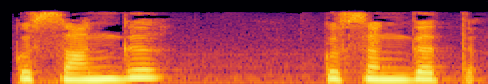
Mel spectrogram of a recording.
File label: "kusang", Punjabi; ਕੁਸੰਗ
